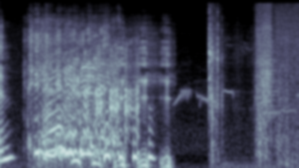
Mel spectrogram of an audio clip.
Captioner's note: all laugh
